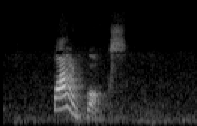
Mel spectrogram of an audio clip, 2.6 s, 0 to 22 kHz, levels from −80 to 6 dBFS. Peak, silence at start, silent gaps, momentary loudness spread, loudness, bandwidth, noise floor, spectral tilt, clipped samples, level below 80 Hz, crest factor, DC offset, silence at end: -6 dBFS; 0.7 s; none; 20 LU; -22 LUFS; 15 kHz; -58 dBFS; -1.5 dB/octave; under 0.1%; -76 dBFS; 22 dB; under 0.1%; 1 s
